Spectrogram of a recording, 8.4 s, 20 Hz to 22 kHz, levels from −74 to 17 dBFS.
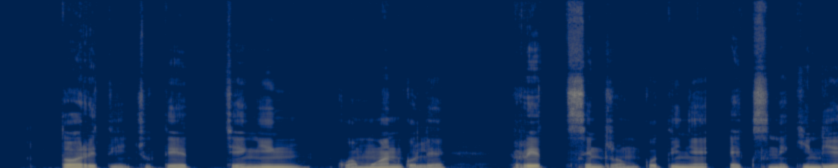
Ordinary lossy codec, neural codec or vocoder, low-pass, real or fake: none; none; none; real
